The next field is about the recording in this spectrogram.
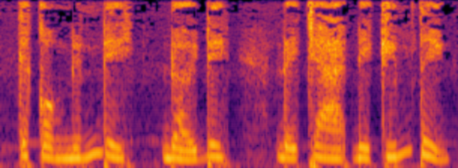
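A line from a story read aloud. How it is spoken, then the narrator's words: Trembling cold hungry voice. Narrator (Vietnamese): Văn run rẩy, phần vì gió lạnh, phần vì đói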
